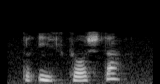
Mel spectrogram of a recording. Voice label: "iskaschte", alsace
